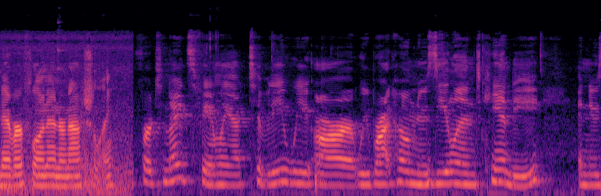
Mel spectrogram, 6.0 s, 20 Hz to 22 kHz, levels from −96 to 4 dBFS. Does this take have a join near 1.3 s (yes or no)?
yes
